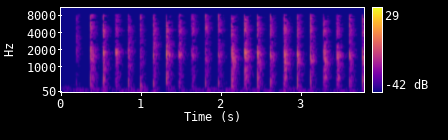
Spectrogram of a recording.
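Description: A single person claps for herself, steadily and quickly, about twenty sharp, bright claps in an even rhythm with no voices, holding a fairly constant moderate loudness throughout.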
